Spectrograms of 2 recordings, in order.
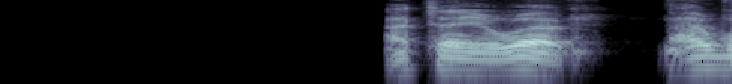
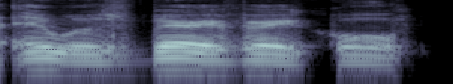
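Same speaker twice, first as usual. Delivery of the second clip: normal talking voice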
